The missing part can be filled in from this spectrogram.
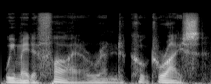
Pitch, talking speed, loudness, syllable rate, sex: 85 Hz, 200 wpm, -17 LUFS, 4.1 syllables/s, male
